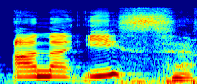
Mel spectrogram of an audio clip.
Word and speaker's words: Anaïs: It's pronounced Anaïs for all of you people who see that name. And I, as Kim said, when I was young, and I also started reading her when I was a teenager, and I didn't know how to pronounce it. It's because it's spelled A-N-A-I-S, and I got it all wrong too.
